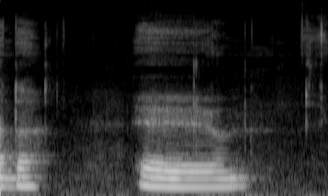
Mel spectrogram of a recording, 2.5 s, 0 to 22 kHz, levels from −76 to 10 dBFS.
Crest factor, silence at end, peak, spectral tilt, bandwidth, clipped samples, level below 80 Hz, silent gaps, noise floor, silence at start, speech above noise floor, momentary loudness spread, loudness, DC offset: 16 dB; 0.6 s; -2 dBFS; -8 dB/octave; 15.5 kHz; under 0.1%; -52 dBFS; none; -48 dBFS; 0 s; 33 dB; 13 LU; -17 LUFS; under 0.1%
